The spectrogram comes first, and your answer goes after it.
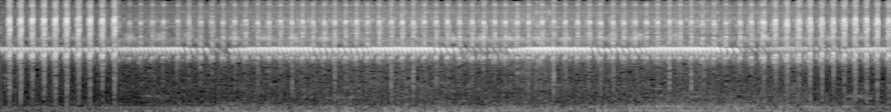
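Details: Walang kecek, a night grasshopper, calling at night: sharp high ticking pulses about four per second over a steady shrill ringing buzz, which swells louder and fades in waves.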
